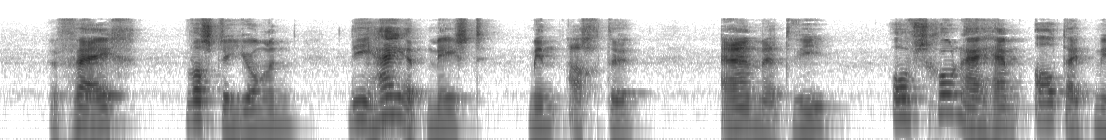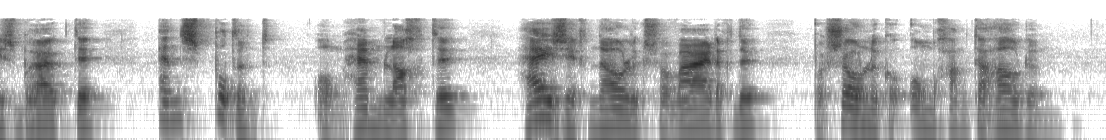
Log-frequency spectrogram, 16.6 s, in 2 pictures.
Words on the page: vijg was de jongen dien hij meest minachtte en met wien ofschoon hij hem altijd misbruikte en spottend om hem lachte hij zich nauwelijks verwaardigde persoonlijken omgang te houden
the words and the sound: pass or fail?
fail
